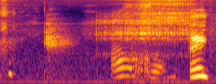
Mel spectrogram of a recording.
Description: My Baby loves when daddy snores, he smiles and talks wile he listen at him snoring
